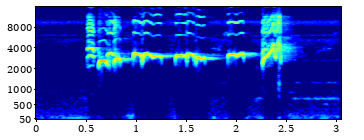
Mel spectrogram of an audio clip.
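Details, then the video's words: Song of an orange-headed thrush used to coax a reluctant caged bird into singing. Five clear whistled phrases follow each other, each holding a steady mid-high pitch with faint higher overtones. The last note sweeps upward into a buzzy flourish. "Pancingan burung anis merah macet dan malas bunyi"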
